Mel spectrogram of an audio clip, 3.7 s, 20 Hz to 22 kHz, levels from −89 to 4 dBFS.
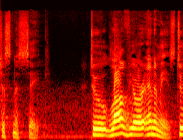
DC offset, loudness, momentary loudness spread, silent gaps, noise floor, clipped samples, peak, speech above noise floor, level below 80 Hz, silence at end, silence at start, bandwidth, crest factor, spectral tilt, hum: under 0.1%; -17 LUFS; 15 LU; none; -50 dBFS; under 0.1%; -4 dBFS; 33 dB; -66 dBFS; 0 s; 0 s; 16.5 kHz; 14 dB; -6 dB/octave; none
